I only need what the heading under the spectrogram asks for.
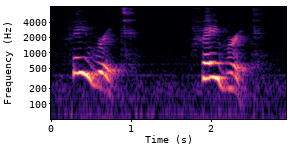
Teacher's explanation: you omit the o and you say favorite favorite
